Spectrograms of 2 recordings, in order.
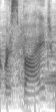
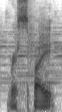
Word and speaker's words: respite: it along with that respite aronian everywhere are turning to their true Autumn passions food and sports I think that's pronounced respit but you know respite I guess wrist bite sounds doesn't sound all of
